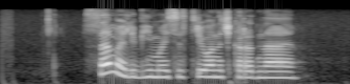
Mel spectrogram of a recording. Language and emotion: Russian, positive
